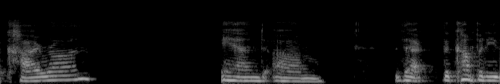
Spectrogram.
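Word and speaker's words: chyron: three different lines type it's called a Chiron it's spelled uh chyon but it's called a Chiron and um that the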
